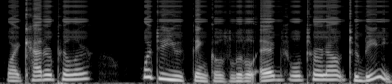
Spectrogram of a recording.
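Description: Imaging from sample-and-hold upsampling runs throughout: speech repeated unsmoothed from 8 to 44.1 kHz mirrors into 4 to 8 kHz, about 20 dB down, a metallic fizz that tracks loudness, unlike steady hiss.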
